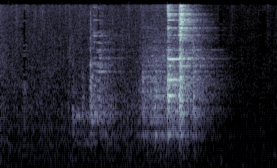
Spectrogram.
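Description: Chicken marsala cooking in a pan, heard as a few short bursts of light sizzling and utensil scraping against the cookware, brief and close, with no talk over it.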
